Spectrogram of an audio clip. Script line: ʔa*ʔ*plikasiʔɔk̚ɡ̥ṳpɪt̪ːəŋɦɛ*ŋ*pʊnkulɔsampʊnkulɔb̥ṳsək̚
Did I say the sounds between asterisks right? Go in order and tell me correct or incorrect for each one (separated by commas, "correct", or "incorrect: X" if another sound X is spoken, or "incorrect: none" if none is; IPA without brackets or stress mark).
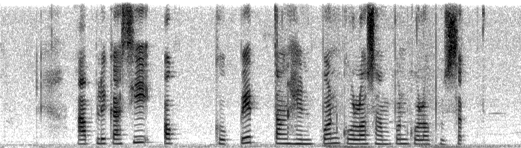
incorrect: none, incorrect: n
